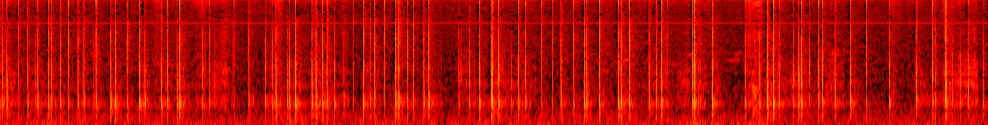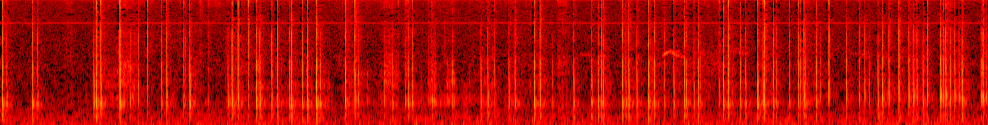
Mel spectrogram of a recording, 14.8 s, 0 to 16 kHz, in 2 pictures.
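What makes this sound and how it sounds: A small paperback manga, No.6 volume 3, with a glossy paper cover, is held solidly in both hands and tapped quickly on its front cover with long grey nails. The result is a dense, continuous stream of light, dry clicks with a papery midrange and bright crackling edges. Each tap dies away almost instantly, with brief pauses in the rhythm.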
